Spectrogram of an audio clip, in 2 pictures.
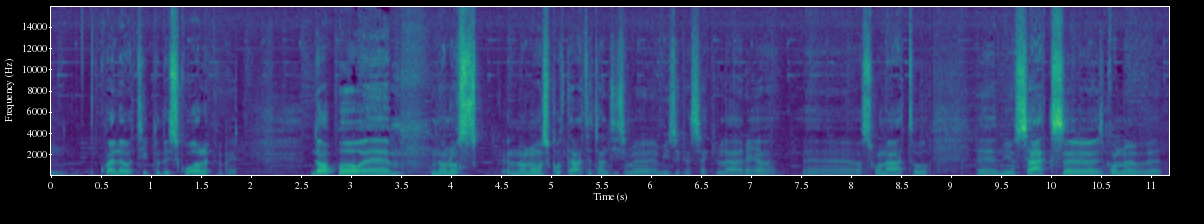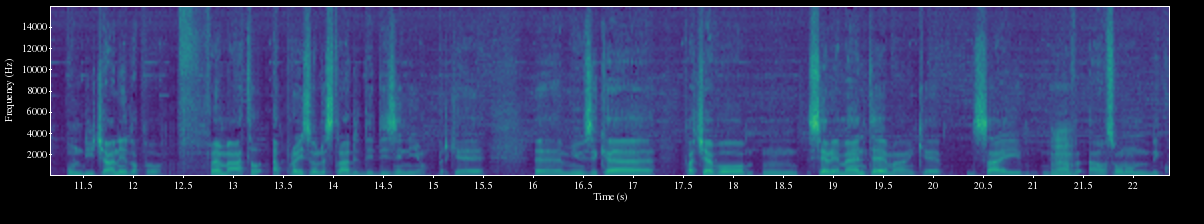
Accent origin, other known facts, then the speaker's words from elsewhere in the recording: Nottingham, East Midlands, United Kingdom; Italian is a second language; now in Italy; No, sono inglese.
